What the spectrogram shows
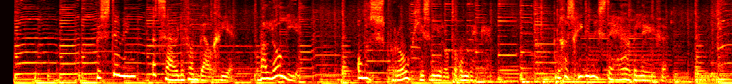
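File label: Dutch, female, commercial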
